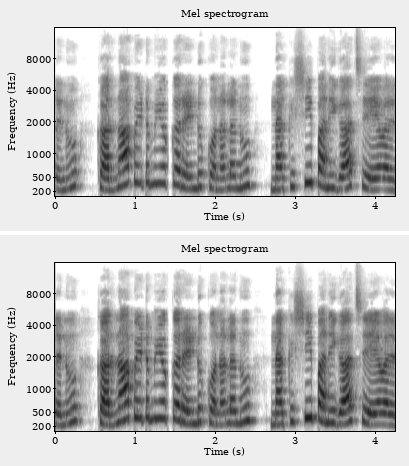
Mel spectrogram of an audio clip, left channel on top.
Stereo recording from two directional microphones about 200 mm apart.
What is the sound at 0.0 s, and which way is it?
A woman's voice, 15° right (ahead or behind).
